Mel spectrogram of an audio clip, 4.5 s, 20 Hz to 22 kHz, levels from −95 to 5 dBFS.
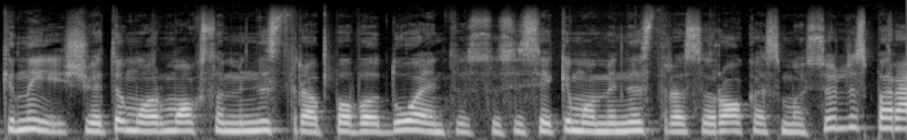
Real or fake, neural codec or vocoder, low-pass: fake; vocoder, 44.1 kHz, 128 mel bands every 256 samples, BigVGAN v2; 19.8 kHz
